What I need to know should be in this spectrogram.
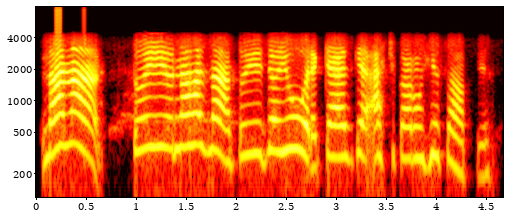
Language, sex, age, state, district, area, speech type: Kashmiri, female, 45-60, Jammu and Kashmir, Ganderbal, rural, conversation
